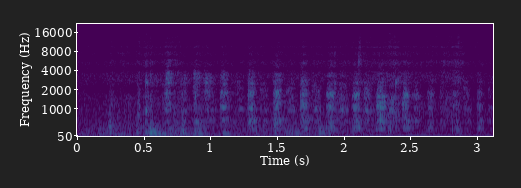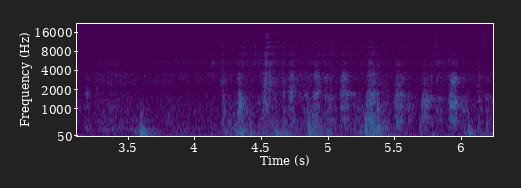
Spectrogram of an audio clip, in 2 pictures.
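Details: Continuous rapid panting from a happy puppy, breathy puffs repeating unevenly throughout, with occasional louder huffs and low rumbling thumps.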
